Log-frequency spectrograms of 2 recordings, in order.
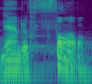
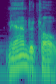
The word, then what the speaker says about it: Neanderthal: you're speaking to a Neanderl and that's actually the way you pronounce the word. It's not Neanderthal even though it's spelled with a T something today. Neanderl when you're speaking to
